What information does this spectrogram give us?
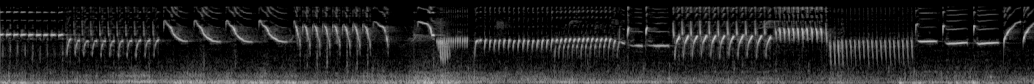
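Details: Canary singing a long, loud training song used to lure young and silent canaries into singing: rapid repeated trills, downward-sweeping whistles, buzzy rolls and sharp tonal notes switching every second or so.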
